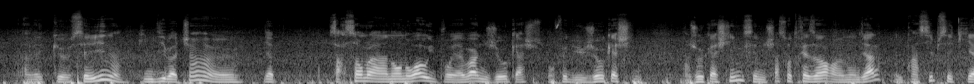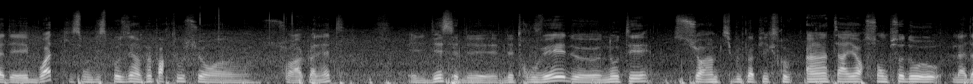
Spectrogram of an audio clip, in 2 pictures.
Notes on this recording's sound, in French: Episode spécial Festival de l'Oiseau en Baie de Somme. Découverte de la plage d'Ault et interviews.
